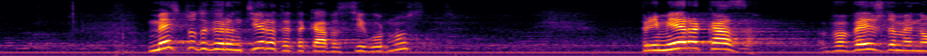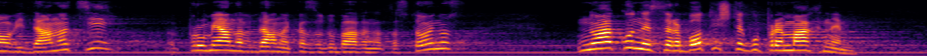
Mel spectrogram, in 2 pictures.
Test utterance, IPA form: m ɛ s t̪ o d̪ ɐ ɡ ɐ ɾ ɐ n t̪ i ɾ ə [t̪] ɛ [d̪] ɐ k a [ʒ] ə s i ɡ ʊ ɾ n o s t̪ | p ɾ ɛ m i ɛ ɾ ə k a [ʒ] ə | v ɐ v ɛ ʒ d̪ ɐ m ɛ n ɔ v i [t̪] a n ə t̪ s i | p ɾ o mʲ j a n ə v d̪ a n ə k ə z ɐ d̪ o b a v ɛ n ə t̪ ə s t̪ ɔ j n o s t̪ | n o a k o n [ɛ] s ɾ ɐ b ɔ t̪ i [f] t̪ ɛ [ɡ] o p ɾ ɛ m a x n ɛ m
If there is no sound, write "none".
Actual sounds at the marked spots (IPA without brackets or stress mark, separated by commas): t̪, t̪, v, z, d̪, ɛ, ʃ, ɡ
